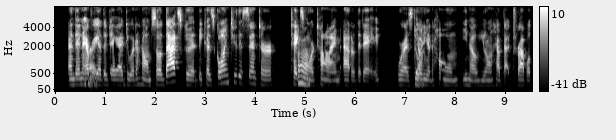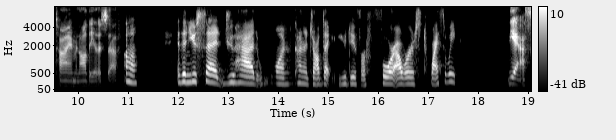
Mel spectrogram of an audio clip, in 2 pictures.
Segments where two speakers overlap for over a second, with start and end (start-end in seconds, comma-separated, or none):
none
